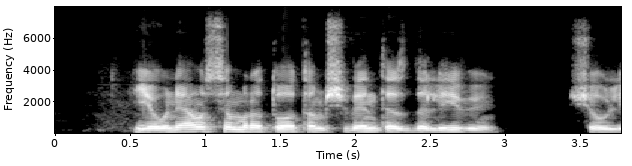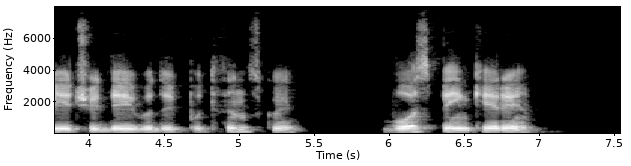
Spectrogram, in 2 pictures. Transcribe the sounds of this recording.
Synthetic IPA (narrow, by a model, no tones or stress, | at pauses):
jɛʊnʲæˑʊsʲɛmɾɐt̪uɔt̪ɐmʃʲʋʲɛnʲt̪ʲeːsd̪ɐlʲiːʋʲʊɪ | ʃʲɛʊlʲiɛt͡ʃʲʊɪd̪ʲɛɪʋʲɪd̪ʊɪpʊt̪ʲʋʲɪnt̪skʊɪ | ʋoːspʲɛŋʲkʲɛɾʲɪ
